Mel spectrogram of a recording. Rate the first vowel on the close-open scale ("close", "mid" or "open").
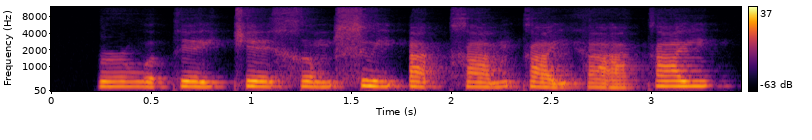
close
